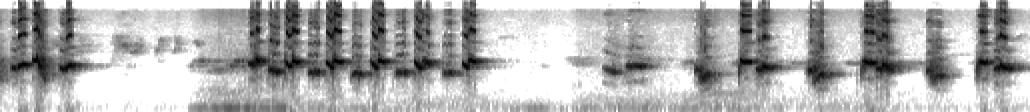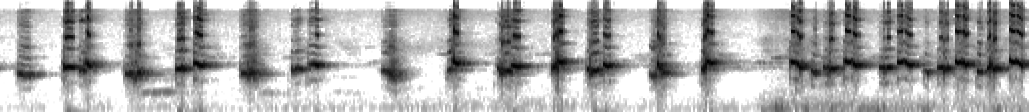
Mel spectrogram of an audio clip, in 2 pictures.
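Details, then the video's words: Yellow-vented bulbul singing a long rapid trill style meant to provoke replies from other bulbuls. Bursts of quick, bright chirps run with short pauses, with a brief low rumble in places. "SUARA trucukan gacor ROPEL PANJANG pancingan trucukan agar bunyi"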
